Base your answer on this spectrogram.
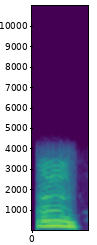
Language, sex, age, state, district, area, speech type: Assamese, female, 60+, Assam, Charaideo, urban, conversation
